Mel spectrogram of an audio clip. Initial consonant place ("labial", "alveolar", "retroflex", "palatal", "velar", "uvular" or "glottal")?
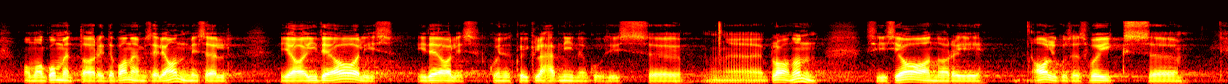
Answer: labial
